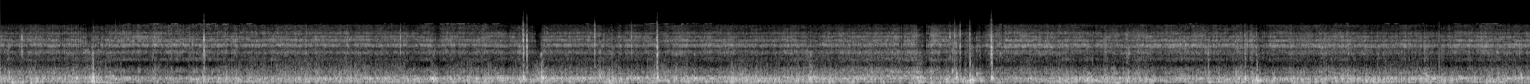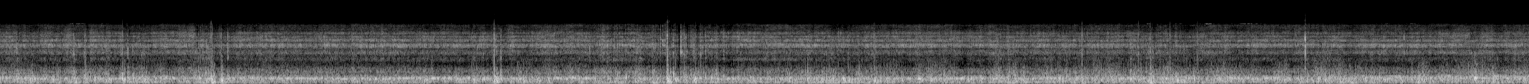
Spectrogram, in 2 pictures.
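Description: Riding noise of a mountain bike on a dirt singletrack picked up by a bike- or rider-mounted action camera: steady rumble and rattle with wind on the microphone, broken by a few sharp knocks from bumps.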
